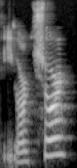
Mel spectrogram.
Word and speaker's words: Yorkshire: from West Yorkshire tip we pronounce Yorkshire as York Shore York Shore okay I pronounce everything wrong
